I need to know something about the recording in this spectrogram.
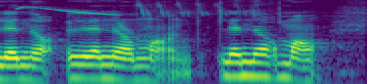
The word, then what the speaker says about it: Lenormand: It's more natural for me to pronounce it in French than Lenormand.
